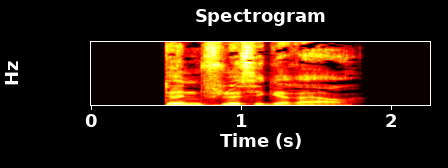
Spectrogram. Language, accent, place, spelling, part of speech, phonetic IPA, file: German, Germany, Berlin, dünnflüssigerer, adjective, [ˈdʏnˌflʏsɪɡəʁɐ], De-dünnflüssigerer.ogg
- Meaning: inflection of dünnflüssig: 1. strong/mixed nominative masculine singular comparative degree 2. strong genitive/dative feminine singular comparative degree 3. strong genitive plural comparative degree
